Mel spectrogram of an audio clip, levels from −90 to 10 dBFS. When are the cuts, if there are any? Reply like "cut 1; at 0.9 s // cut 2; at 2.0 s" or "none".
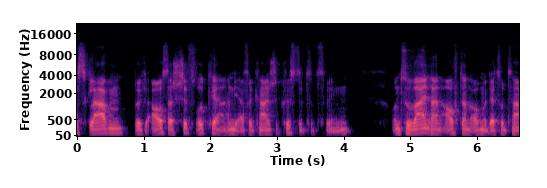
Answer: cut 1; at 1.8 s // cut 2; at 5.3 s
